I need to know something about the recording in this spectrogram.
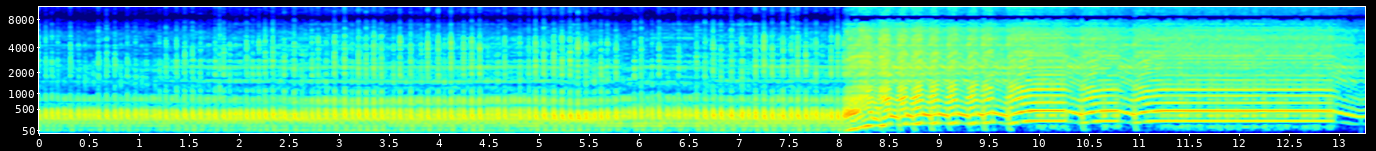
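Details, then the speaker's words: Stihl MS200T chainsaw after repair of aftermarket tune-up kit parts (intake boot, carburetor, fuel filter; new fuel line), dry-carb cold start on choke: two-stroke fires cleanly and holds speed without sputtering or hunting; running normally. "all right dry carb cold start in a perfect world it's usually like the fifth pull on on choke that sounds better already"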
